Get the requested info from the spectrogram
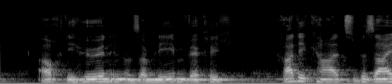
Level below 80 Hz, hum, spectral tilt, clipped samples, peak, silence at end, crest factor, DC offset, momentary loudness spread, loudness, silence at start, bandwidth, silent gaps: -58 dBFS; none; -8 dB/octave; under 0.1%; -8 dBFS; 0 s; 14 dB; 2%; 9 LU; -23 LUFS; 0 s; 11 kHz; none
